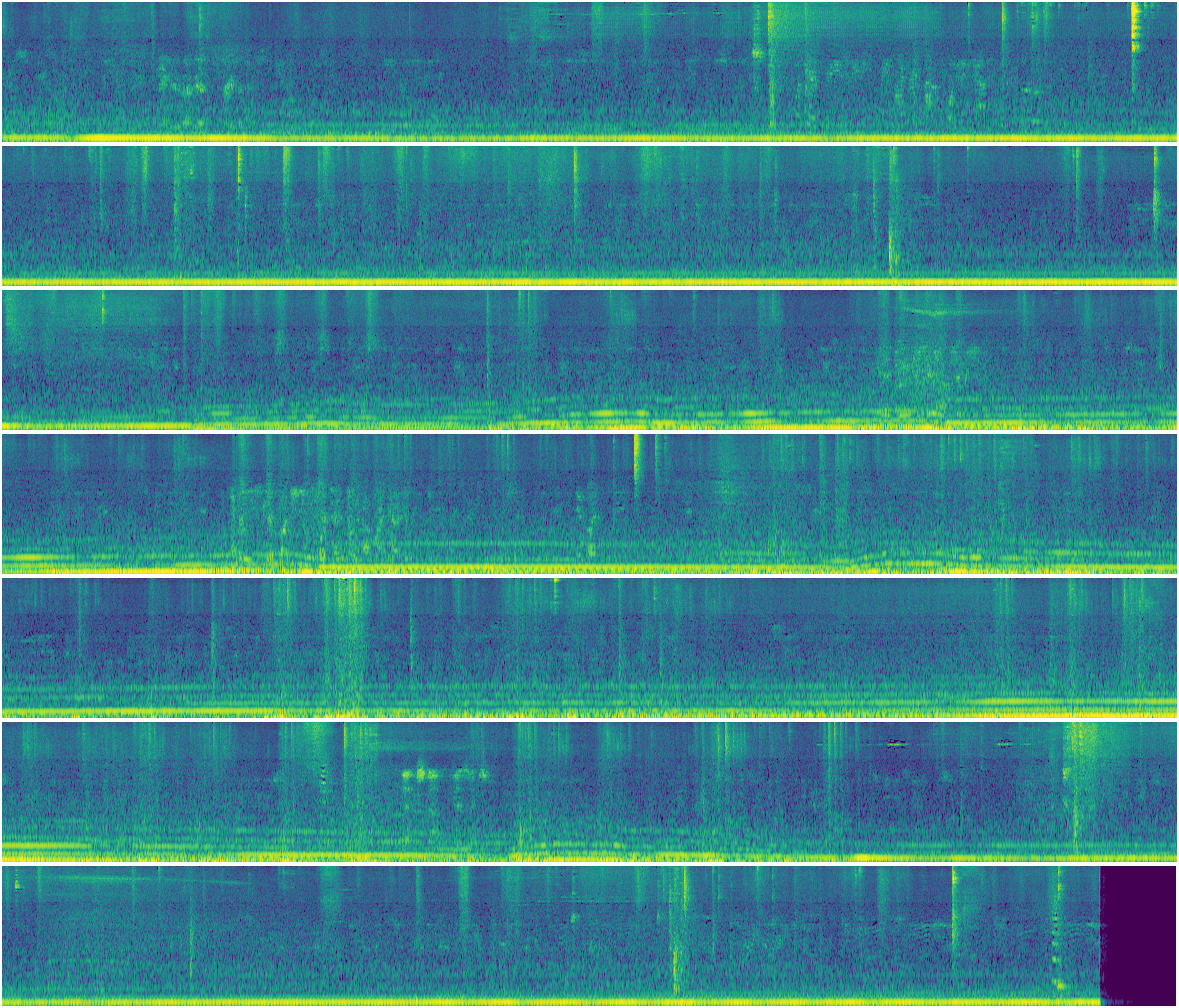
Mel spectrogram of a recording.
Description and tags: The interior sound of a bus loading up with passengers, driving, and then passengers disembarking.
